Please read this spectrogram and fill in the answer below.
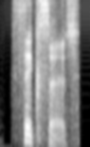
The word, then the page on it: thickset: British English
